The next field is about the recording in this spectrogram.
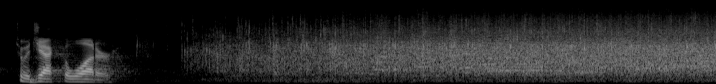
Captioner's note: applause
